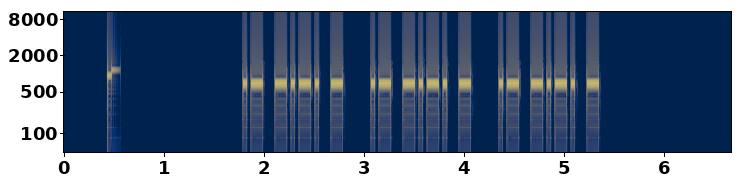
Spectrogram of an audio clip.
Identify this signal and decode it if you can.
Morse code, heard as a keyed tone, about 30 wpm, 700 Hz. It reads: ACT ACT ACT
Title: Top 200 Words Repeated 30wpm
